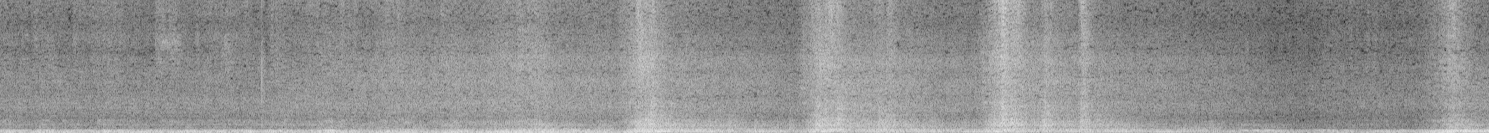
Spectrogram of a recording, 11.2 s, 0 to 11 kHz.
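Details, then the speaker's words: Dodge Ram truck with a 6.0 LS V8 swap and new shorty headers snaps cleanly through quick free revs, with sharp pops and crackles on lift-off; throttle response is quicker after a timing change, and it sounds healthy. "snap crackle pop [ __ ] throttle responses way better than what it was two it's a little bit more quicker"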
